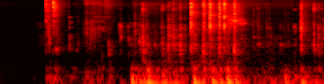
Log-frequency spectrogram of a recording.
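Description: Code being typed on a computer keyboard, a close, busy stream of key clicks starting after a short silence and growing denser, with no voice.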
